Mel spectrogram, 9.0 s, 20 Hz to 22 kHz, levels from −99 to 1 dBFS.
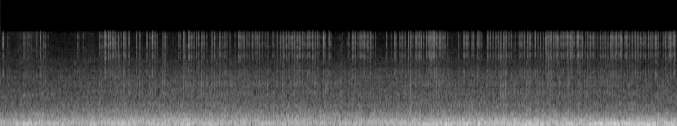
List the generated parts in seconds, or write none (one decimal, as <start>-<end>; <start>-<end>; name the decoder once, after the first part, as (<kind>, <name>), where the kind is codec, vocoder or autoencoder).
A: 3.4-4.8 (vocoder, Vocos); 7.4-9.0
